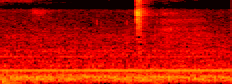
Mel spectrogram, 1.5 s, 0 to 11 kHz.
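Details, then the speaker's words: CyberPowerPC with upgraded AIO liquid cooler, PC Cooler radiator fans running nonstop at about 1930 rpm; steady airy whoosh with constant mid-pitched hum; noisy fans, owner suspects the PC Cooler fans, unconfirmed. "can kind of hear it is a bit noisy but I think that's the PC cooler fans they because then these fans I mean they're ramping up to about 1930 rpm there none stop was the way I've got it set"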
